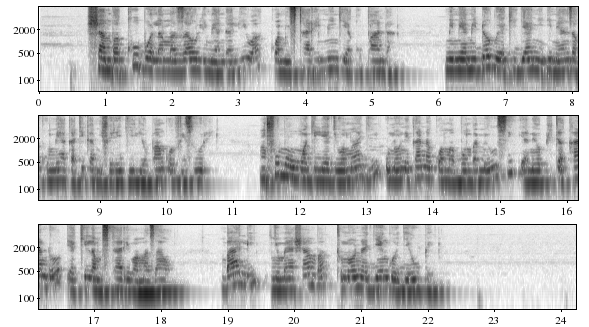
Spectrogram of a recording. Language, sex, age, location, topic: Swahili, female, 36-49, Nairobi, agriculture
